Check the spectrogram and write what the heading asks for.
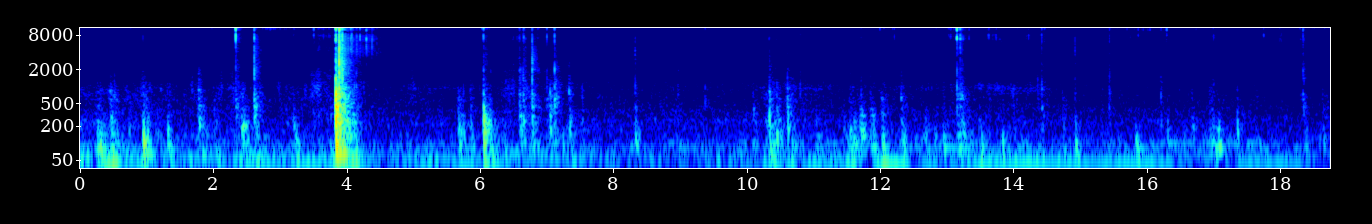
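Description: Stiletto heel of a leather boot stepping and grinding on the splintered pieces of a wooden pencil on a hard floor: scattered sharp cracks, crunches and heel clicks, with the loudest crack about four seconds in.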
